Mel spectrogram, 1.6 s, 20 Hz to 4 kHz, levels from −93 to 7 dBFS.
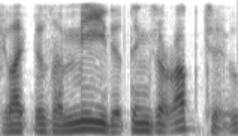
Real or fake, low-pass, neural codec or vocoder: fake; 3.6 kHz; codec, 16 kHz, 4 kbps, FunCodec, trained on Chinese and English, 50 frames a second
